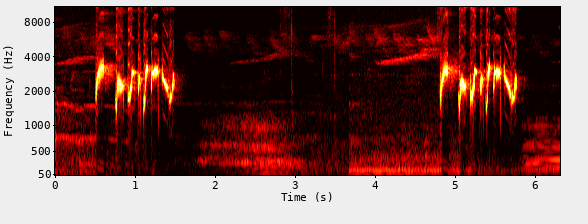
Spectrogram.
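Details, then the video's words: Red-whiskered bulbul decoy calling rivals to fight, giving two bursts of a quick, jerky run of loud whistled notes separated by several seconds of low background noise. "Chào Mào Mồi Hót Gọi Bổi Về Đấu - Luyện chào mào hót giọng chim mồi gọi hay"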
